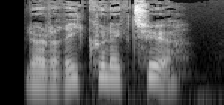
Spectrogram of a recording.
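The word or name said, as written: LOTTERIKOLLEKTØR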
